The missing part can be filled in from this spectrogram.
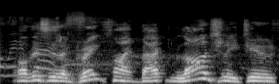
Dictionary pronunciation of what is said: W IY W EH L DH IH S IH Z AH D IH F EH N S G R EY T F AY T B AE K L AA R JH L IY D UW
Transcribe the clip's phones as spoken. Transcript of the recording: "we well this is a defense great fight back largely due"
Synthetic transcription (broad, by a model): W W EH L DH IH S IH Z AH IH G R EY T F AY T B AE K L AA R JH L IY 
